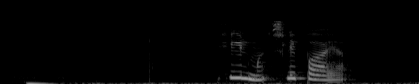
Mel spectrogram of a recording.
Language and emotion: Russian, sad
